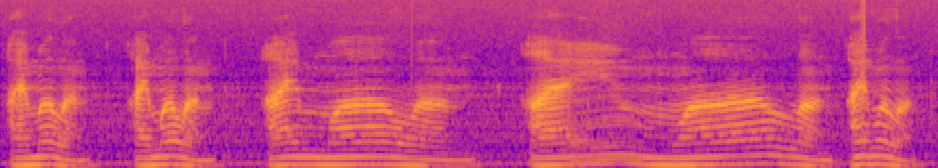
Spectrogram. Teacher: яъне I'm alan аст, аммо вақти талаффуз aymalan malan шунида мешавад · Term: linked sounds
